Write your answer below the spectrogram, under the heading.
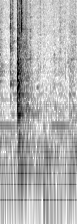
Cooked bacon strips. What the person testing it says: listen to how crispy it is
